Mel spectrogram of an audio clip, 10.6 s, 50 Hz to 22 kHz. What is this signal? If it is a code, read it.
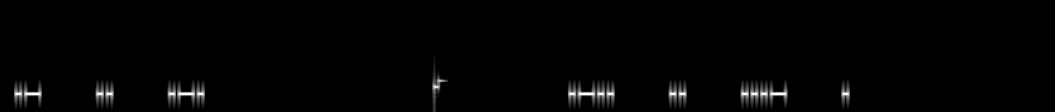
Morse code, heard as a keyed tone, about 25 wpm, spaced as for 12 wpm, 700 Hz. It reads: AIR LIVE
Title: 4x Character Spacing - Top 200 Words - 25wpm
